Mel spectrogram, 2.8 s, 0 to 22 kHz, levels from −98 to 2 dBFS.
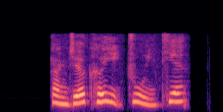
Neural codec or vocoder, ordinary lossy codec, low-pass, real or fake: codec, 16 kHz, 4 kbps, FunCodec, trained on Chinese and English, 50 frames a second; AAC, 32 kbps; 7.2 kHz; fake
